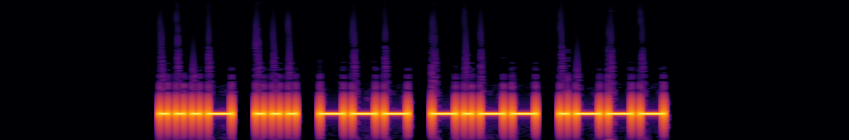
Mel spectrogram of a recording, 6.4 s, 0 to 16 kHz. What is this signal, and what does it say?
Morse code, heard as a keyed tone, about 20 wpm, 700 Hz. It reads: VSOYJ
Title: Code Groups - 5 Letters - 20wpm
